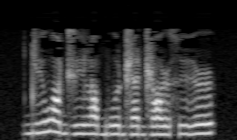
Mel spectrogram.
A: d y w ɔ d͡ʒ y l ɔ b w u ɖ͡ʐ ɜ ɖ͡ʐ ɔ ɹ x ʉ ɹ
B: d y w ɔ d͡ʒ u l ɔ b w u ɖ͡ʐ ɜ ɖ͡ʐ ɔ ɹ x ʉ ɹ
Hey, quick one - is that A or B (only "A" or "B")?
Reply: A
